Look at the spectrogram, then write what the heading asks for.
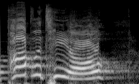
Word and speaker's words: popliteal: popliteal on the back so popliteal rhymes with heel rhymes with calcaneal this is the calcaneal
